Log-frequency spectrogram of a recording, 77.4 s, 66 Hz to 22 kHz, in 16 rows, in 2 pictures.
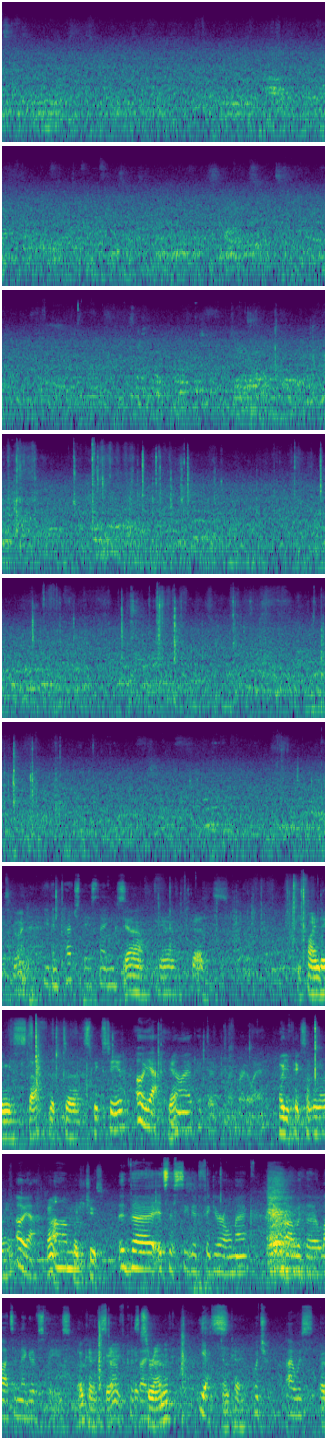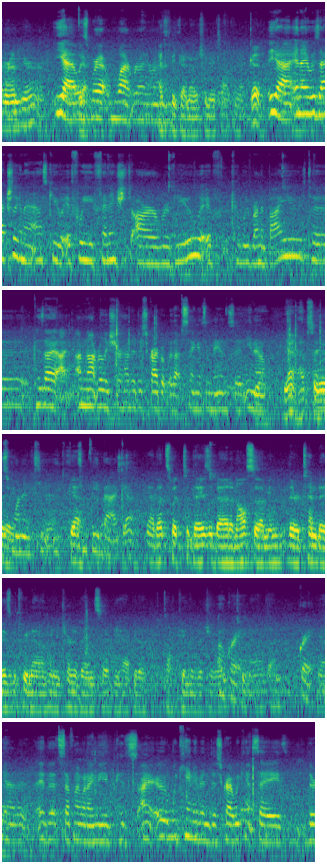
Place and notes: W 14th Ave Pkwy, Denver, CO - Mesoamerican Section Of DAM
This is a recording of a teacher speaking to a student regarding a project in the Denver Art Museum Mesoamerican / Precolumbian section.
Denver, CO, USA, 2 February 2013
